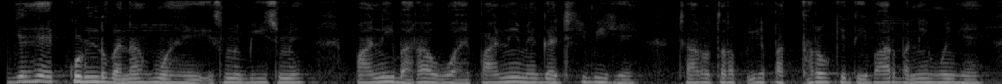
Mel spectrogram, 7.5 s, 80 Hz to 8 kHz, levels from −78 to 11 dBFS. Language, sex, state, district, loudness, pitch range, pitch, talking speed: Hindi, male, Rajasthan, Nagaur, -34 LUFS, 130-145 Hz, 140 Hz, 190 wpm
